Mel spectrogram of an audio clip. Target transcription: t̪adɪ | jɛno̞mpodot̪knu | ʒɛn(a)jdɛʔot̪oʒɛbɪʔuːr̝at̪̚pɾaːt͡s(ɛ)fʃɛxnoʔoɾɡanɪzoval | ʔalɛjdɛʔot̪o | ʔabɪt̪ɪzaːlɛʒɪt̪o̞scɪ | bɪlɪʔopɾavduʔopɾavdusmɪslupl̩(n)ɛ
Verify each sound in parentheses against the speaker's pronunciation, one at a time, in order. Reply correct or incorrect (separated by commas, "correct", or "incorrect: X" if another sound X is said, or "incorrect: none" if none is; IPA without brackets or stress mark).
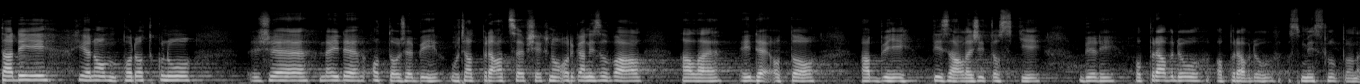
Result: incorrect: ɛ, correct, correct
